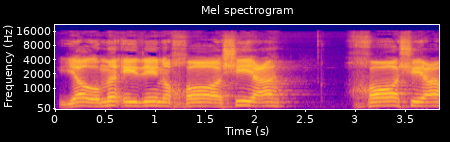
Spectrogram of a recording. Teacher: خا کو پر پڑھیں گے۔ خا حروف مستعلیہ میں سے ہے۔ حروف مستعلیہ 7 ہیں جن کا مجموعہ خصہ ضغط تنقیزہ جو ہمیشہ ہر حال میں پر پڑے جاتے ہیں۔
